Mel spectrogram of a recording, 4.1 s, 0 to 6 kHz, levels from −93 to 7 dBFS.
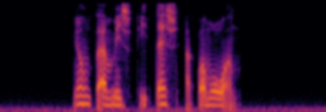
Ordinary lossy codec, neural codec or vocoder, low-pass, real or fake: Opus, 64 kbps; autoencoder, 22.05 kHz, a latent of 192 numbers a frame, VITS, trained on many speakers; 5.4 kHz; fake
